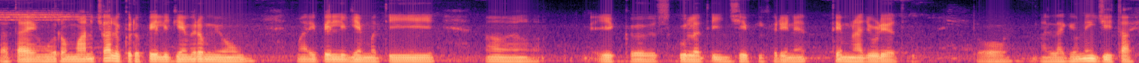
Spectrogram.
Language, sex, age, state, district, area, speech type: Gujarati, male, 18-30, Gujarat, Narmada, rural, spontaneous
